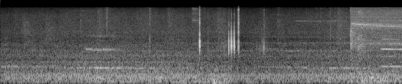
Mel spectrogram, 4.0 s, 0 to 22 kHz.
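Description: Interior running sound of a Keikyu New 1000 series train with Toyo IGBT-VVVF inverter drive, rolling slowly into a station: a steady low rumble with a constant hum. There are a few light clicks partway through, and a hiss sets in near the end as the doors begin to open.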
